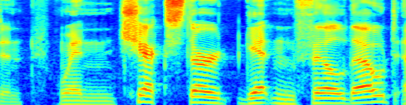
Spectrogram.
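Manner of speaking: ordinary talk, nothing marked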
